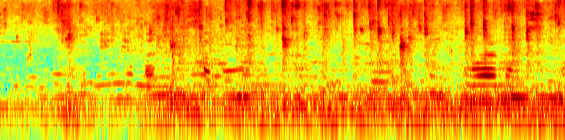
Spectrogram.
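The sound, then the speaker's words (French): Water runs steadily from a tap while a baby is being washed, making a continuous rushing splash under a person's talking. “Donc pour laver l'enfant, on fait attention à l'eau, que ça soit pas trop chaud ni trop froid. Donc on teste avant un peu s'il faut. Voilà. On mouille le.”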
